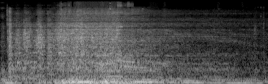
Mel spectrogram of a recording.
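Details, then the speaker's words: 1977 Chevy K10 truck that sat 14 years: uneven cranking chuffs catch into a short rough firing burst, then sag and fade. Fires briefly but won't keep running; lack of pressure suspected, timing also questioned, not confirmed. "Yeah. It's just we don't have pressure to keep it running. But it fired."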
